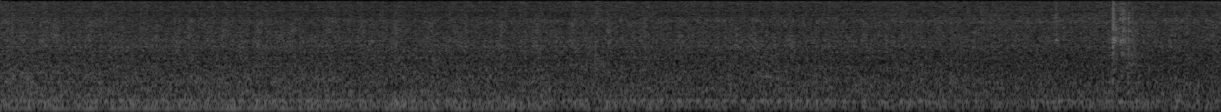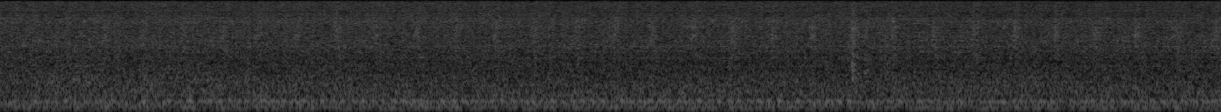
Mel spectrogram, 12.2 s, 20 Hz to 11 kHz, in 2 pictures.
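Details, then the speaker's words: 2017 GMC U-Haul van, after repairing a crank/no-start fault caused by the starter signal wire: steady, low, even idle with no stumbles or ticks, left running while wires are cut; the engine runs normally. "We'll let it run while I'm cutting these wires because if we don't, we could have a major problem. We'll let it idle while I snip some wires."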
